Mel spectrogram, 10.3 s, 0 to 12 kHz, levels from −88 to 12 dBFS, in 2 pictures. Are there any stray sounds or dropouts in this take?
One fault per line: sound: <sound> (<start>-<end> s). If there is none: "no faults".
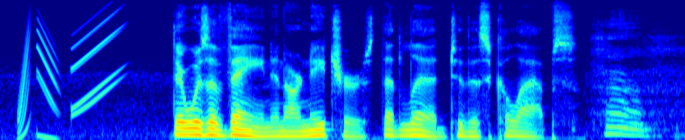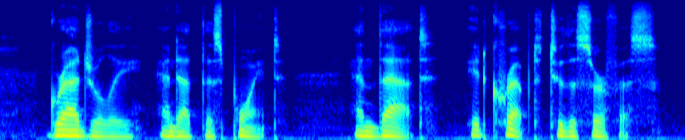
sound: chirp (0.1-1.0 s)
sound: sigh (4.4-5.3 s)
